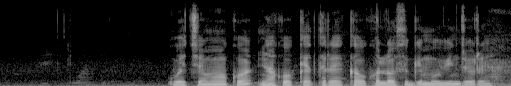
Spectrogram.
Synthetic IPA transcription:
wɛt͡ʃɛmɔkɔɲakɔkɛt̪ɾɛkaɔkʰɔlɔsɡɪmowiɲd͡ʒoɾɛ

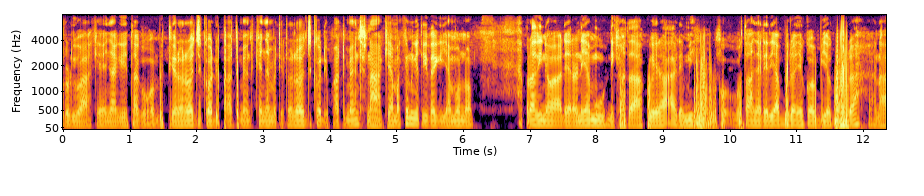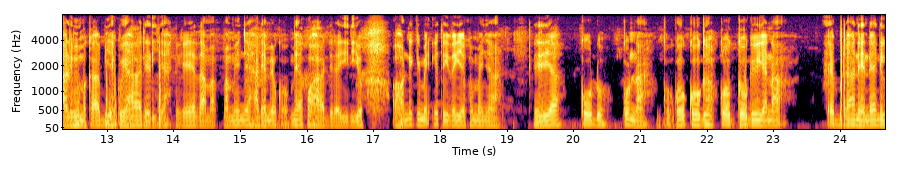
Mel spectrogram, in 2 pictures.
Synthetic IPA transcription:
ɾo̰ɾḭwakɛ̰ɲaɣetaɣo̰metiɛɾɔɾɔd͡ʒikɔdipatmɛ̰ntkɛɲametiɛɾɔɾɔd͡ʒikɔdipa̰tmɛntnakeamakenuŋɡetaiðaɣia̰monɔ | oɾaðinawadɛɾaneamunekehɔtaakweɾaʔa̰ɾemiko̰ɣo̰taɲaɾeɾeabuɾaekɔbiakṵːɾaɣa̰na̰ːɾemimakabiakweɦaɾeɾianeɣɛðamamɛɲɛɦaɾeamkɔ̰mɛakohadeɾaiɾiɔɔ̰hɔnekɡetaiðaɣiakomɛɲa | ɾeɾeakodokona | koɡeɣiana̰ | ɛ̰buɾanɛnɛne

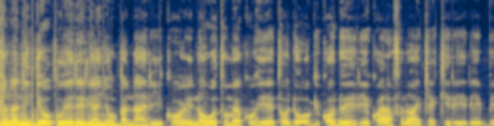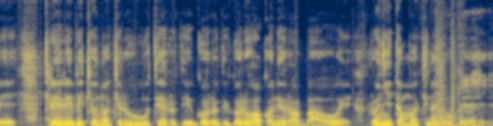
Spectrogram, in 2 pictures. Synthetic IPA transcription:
nɔnaniɡeɔkueɾeɾiaɲɔbanaɾikɔenɔwot̪omɛkohetɔdoːɡikɔdoeɾikɔaɾafunɔakɪakɪɾeɾebekɪɾeɾebekɪonɔkeɾohuteɾoðiɡoɾoðiɡoɾohɔkɔnɪɾwabaoeɾoɲitɛmwakɪnaɲɔbɛhe

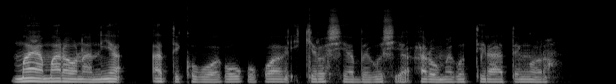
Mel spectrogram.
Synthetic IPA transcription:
majamaɾaɔnaniaː | tekoɣoaɣokokwaikeɾɔʃiabɛɣoʃia̰ʔaɾomɛɣotiɾaːtɛŋɔɾɔ

